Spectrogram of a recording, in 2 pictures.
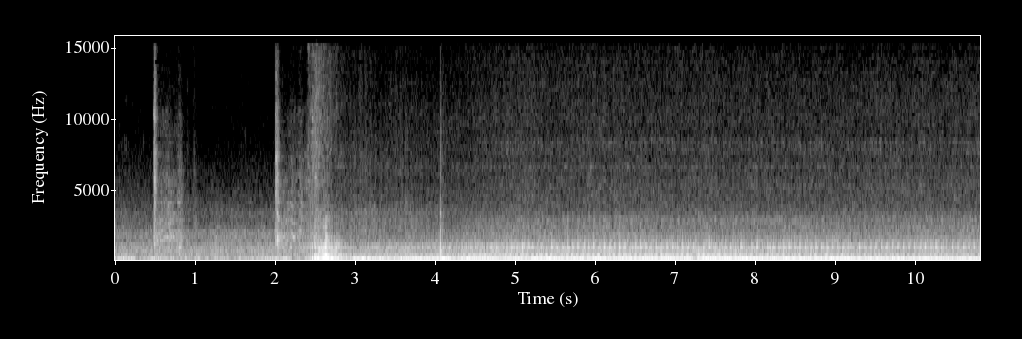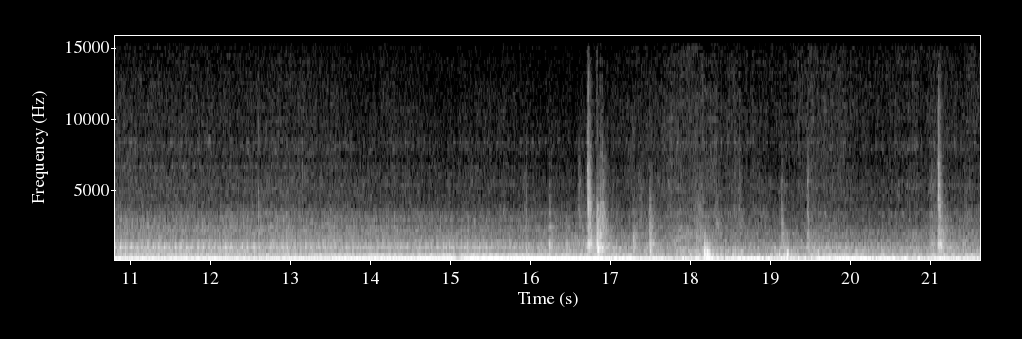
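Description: Dodge Challenger SRT Hellcat's supercharged 6.2-litre V8 starting about two and a half seconds in with a brief loud flare, then idling steadily. A few sharp knocks come near the end.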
